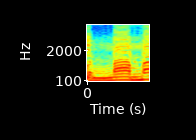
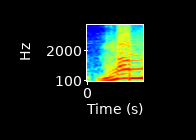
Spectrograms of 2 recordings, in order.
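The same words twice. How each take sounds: First: Two open syllables in मम, "ma-ma"; final vowel sounded. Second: Higher-pitched "mam" for मम, one syllable; final vowel dropped. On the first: Teacher reading what is written, मम with its final a sounded. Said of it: "जहां हलंत नहीं है वहां अ बोलेंगे". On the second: Teacher showing what not to say, मम cut to "mam". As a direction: say मम as "mam", closed on the m. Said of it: "मम नहीं बोलेंगे इसको". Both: Shown as a demonstration.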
